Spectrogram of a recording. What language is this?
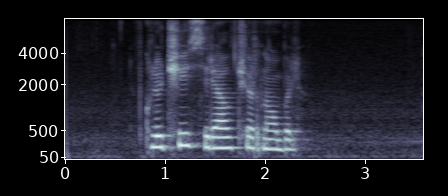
Russian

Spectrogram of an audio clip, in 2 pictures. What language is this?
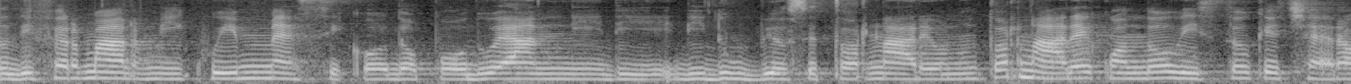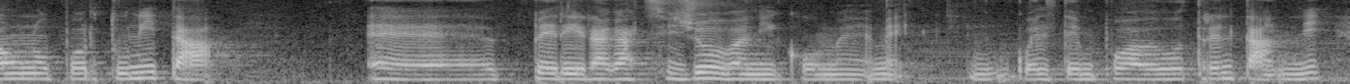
Italian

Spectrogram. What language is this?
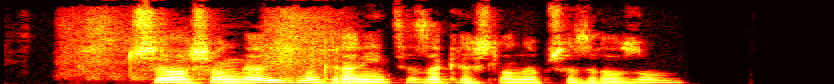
Polish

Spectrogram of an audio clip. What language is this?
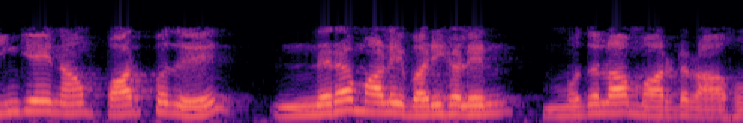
Tamil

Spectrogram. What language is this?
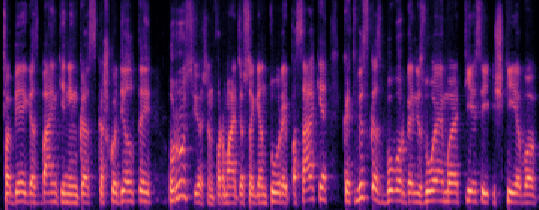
Lithuanian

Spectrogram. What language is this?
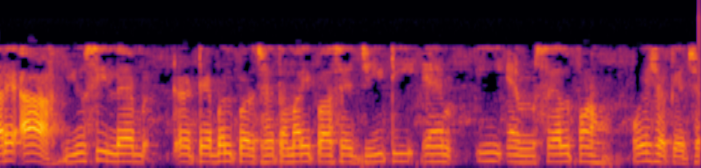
Gujarati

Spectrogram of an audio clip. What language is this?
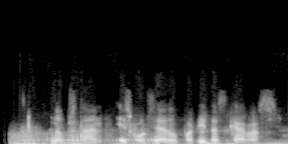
Catalan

